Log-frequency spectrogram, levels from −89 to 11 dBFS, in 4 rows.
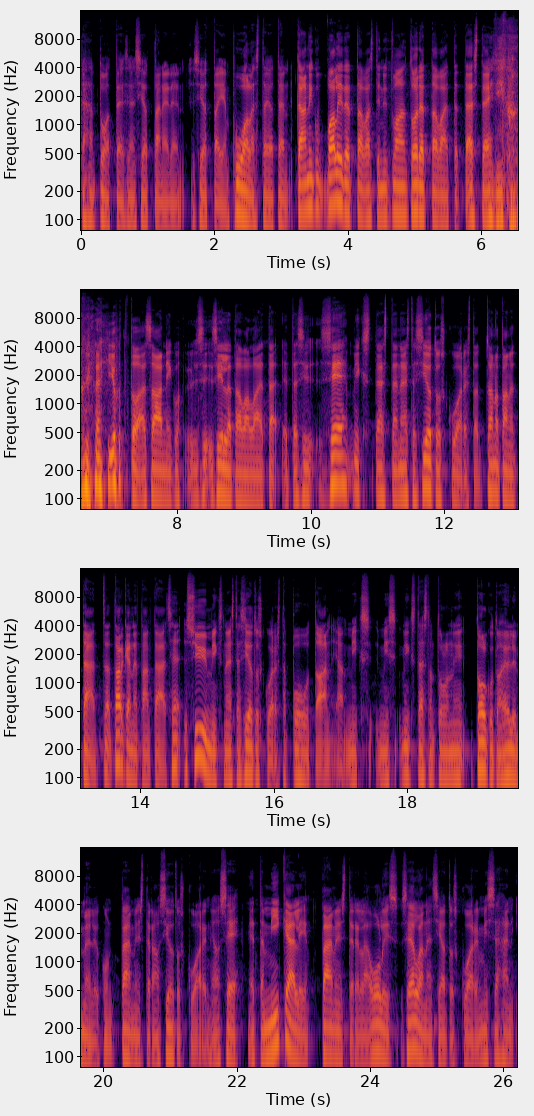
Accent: native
